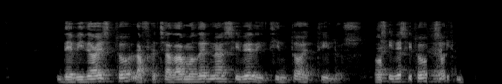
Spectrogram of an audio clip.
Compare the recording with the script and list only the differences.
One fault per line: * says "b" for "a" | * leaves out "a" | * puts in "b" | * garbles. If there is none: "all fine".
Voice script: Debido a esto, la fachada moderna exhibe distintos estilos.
* garbles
